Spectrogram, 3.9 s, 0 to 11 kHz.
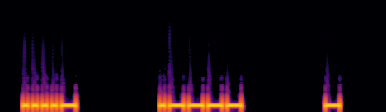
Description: Morse code, heard as a keyed tone, about 25 wpm, spaced as for 9 wpm, 700 Hz. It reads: 41T
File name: Lesson 14e - Number 2 - Three Characters 25wpm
